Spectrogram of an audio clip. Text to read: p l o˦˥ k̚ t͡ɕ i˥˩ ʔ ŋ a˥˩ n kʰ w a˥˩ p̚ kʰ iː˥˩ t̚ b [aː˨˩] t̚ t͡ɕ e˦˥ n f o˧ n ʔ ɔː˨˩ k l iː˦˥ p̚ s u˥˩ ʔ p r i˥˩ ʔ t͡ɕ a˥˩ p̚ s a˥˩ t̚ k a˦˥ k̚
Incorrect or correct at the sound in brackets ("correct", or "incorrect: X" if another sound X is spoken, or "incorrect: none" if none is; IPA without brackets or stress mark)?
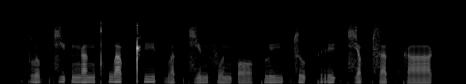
incorrect: a˨˩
